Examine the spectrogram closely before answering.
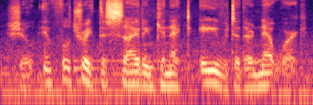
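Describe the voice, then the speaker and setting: An actor playing a calm, pragmatic leader who lays out covert plans in a measured, authoritative way in a game. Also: male voice, lowish voice, noisy background, lightly acted. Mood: businesslike.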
